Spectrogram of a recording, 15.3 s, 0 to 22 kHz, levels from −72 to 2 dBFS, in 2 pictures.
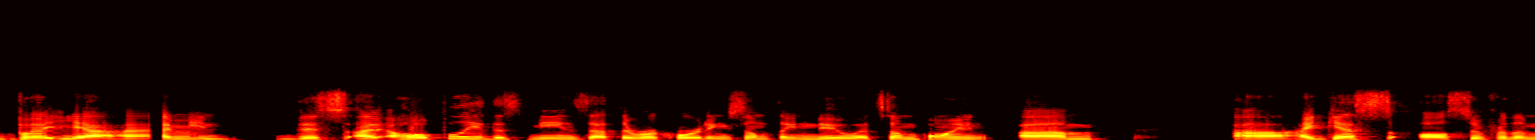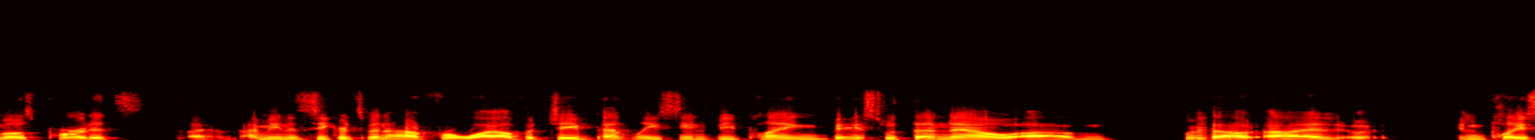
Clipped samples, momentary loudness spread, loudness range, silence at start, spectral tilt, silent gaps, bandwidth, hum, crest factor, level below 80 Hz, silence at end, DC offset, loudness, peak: under 0.1%; 12 LU; 1 LU; 0 s; -5 dB/octave; 1.24-1.38 s, 5.01-5.10 s, 5.56-5.67 s, 5.80-6.17 s, 8.42-8.56 s, 13.29-13.60 s, 14.67-14.97 s; 8 kHz; none; 18 dB; -76 dBFS; 0 s; under 0.1%; -22 LUFS; -4 dBFS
